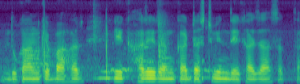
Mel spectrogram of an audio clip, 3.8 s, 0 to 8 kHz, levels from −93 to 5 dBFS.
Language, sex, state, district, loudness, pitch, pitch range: Hindi, male, Arunachal Pradesh, Lower Dibang Valley, -16 LUFS, 105 Hz, 100-110 Hz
